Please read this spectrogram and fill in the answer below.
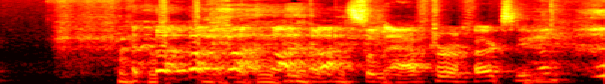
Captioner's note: laughs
